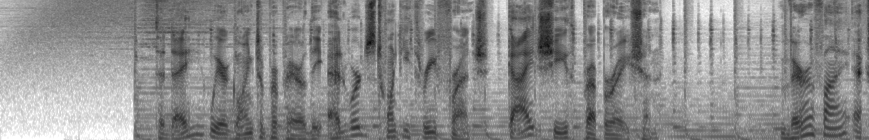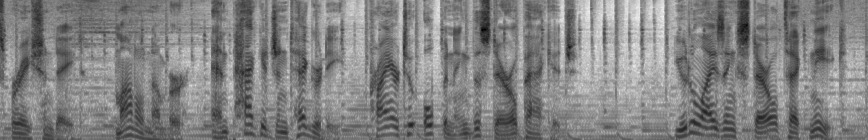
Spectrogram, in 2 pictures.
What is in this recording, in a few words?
Medical Explainer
